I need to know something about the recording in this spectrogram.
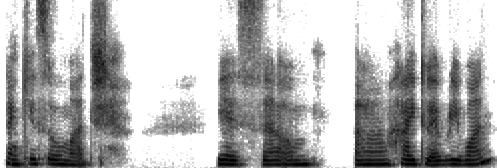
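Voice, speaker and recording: A woman from Singapore telling her personal story as a guest speaker, hesitant, with frequent ums and pauses. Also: medium pitch, level tone, a little mellow.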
